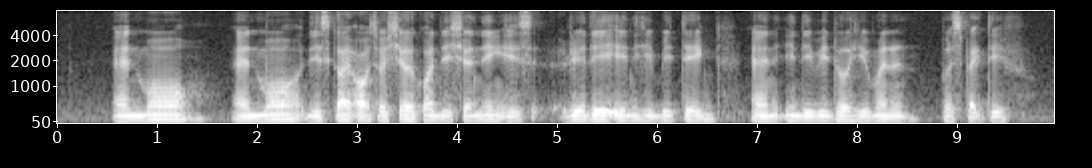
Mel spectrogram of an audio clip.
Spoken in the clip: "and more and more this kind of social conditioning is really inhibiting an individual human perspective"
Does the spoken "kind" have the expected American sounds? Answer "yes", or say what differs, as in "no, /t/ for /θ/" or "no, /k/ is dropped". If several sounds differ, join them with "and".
no, /d/ is dropped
